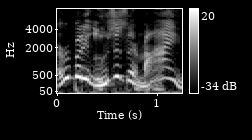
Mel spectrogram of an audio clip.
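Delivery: very high, weird comic-book villain voice, rushed. Talking about sports fans going wild, the speaker slips into a bad Joker impression. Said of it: "This weird bad Joker impression".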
